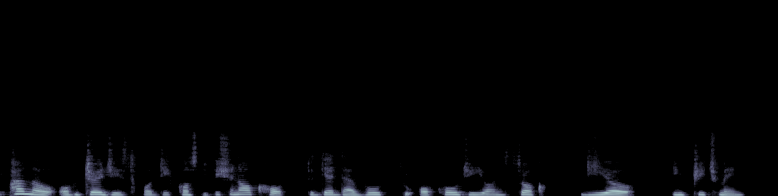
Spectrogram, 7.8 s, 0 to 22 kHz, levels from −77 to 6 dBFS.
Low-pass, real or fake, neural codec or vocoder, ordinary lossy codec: 7.2 kHz; fake; codec, 16 kHz, 0.5 kbps, X-Codec, WavLM features, trained on Multilingual LibriSpeech; MP3, 32 kbps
